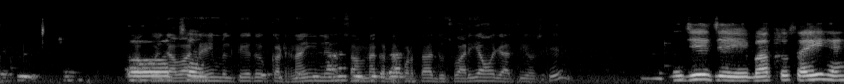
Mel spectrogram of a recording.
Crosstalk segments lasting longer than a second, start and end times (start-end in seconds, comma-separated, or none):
none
